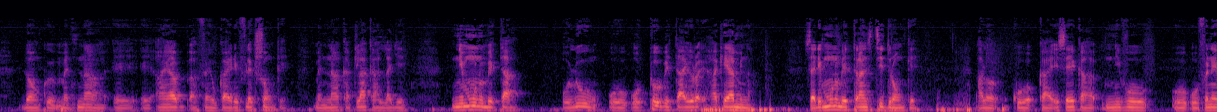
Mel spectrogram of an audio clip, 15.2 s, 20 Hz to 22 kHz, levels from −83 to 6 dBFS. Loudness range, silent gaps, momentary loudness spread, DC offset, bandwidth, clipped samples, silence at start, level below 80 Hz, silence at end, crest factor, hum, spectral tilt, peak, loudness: 6 LU; none; 14 LU; under 0.1%; 11.5 kHz; under 0.1%; 0.25 s; -48 dBFS; 0 s; 20 dB; none; -6.5 dB/octave; -6 dBFS; -28 LUFS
